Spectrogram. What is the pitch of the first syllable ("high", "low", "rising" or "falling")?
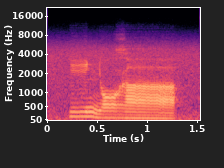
high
